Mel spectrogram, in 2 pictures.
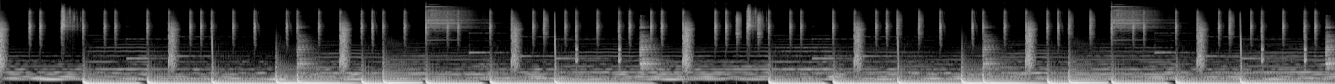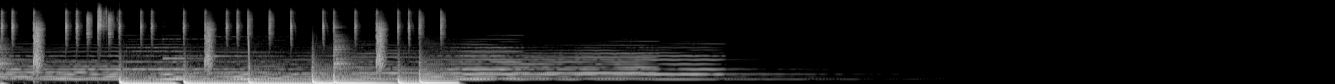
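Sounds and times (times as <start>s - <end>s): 
dark trap beat: 0.0s - 18.0s.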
